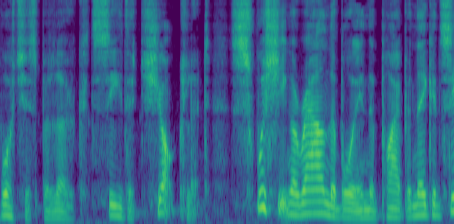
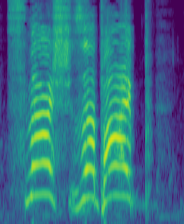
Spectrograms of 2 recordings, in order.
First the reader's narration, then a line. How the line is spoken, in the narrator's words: yelled Mrs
